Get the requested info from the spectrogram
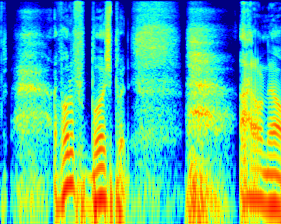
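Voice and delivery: acted reluctant, half-hearted, dissatisfied, grudging tone. Retelling a father's answer about who he voted for: imitating dad, dissatisfied. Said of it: "he wasn't gonna be satisfied no matter what".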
